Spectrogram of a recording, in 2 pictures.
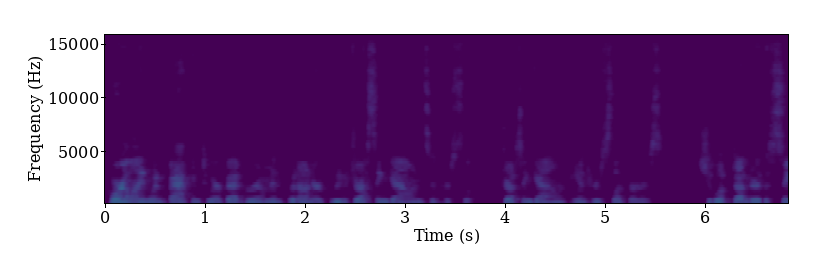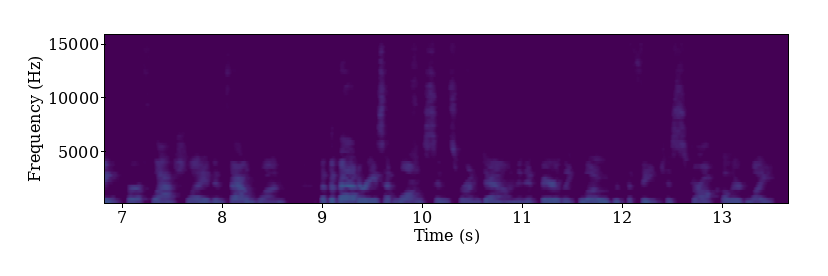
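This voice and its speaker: Measured, storytelling woman narrator. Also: lowish voice, fairly even intonation, fairly bright tone. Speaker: audiobook reader. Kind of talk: scripted narration.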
